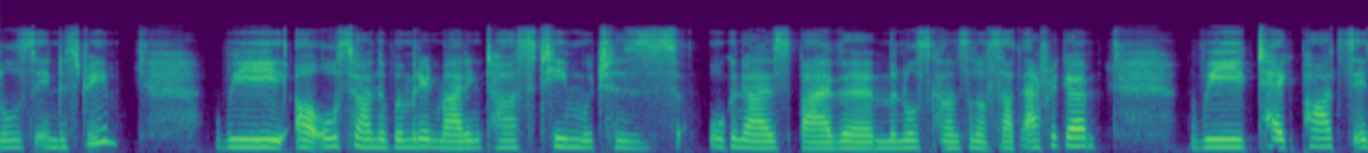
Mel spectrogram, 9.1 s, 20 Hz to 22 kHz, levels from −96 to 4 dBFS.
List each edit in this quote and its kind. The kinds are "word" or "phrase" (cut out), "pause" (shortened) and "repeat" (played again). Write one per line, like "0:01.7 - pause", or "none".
none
